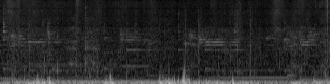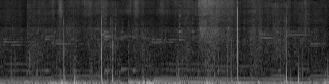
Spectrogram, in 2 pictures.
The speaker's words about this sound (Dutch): En we lopen hier allemaal van die kleine keitjes, zeg maar van die kinderkopjes. Moeten we naar beneden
